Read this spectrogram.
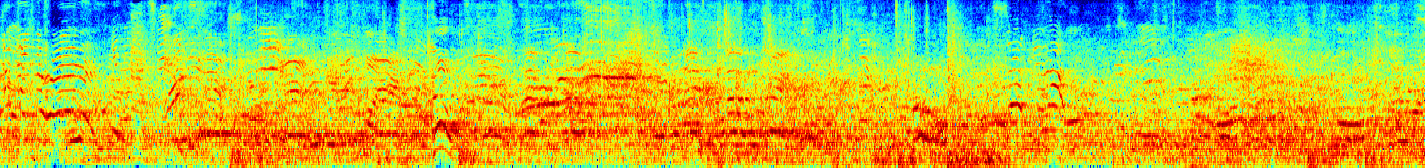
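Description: A crowd of children and adults shouts and cheers in a large echoing hall.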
